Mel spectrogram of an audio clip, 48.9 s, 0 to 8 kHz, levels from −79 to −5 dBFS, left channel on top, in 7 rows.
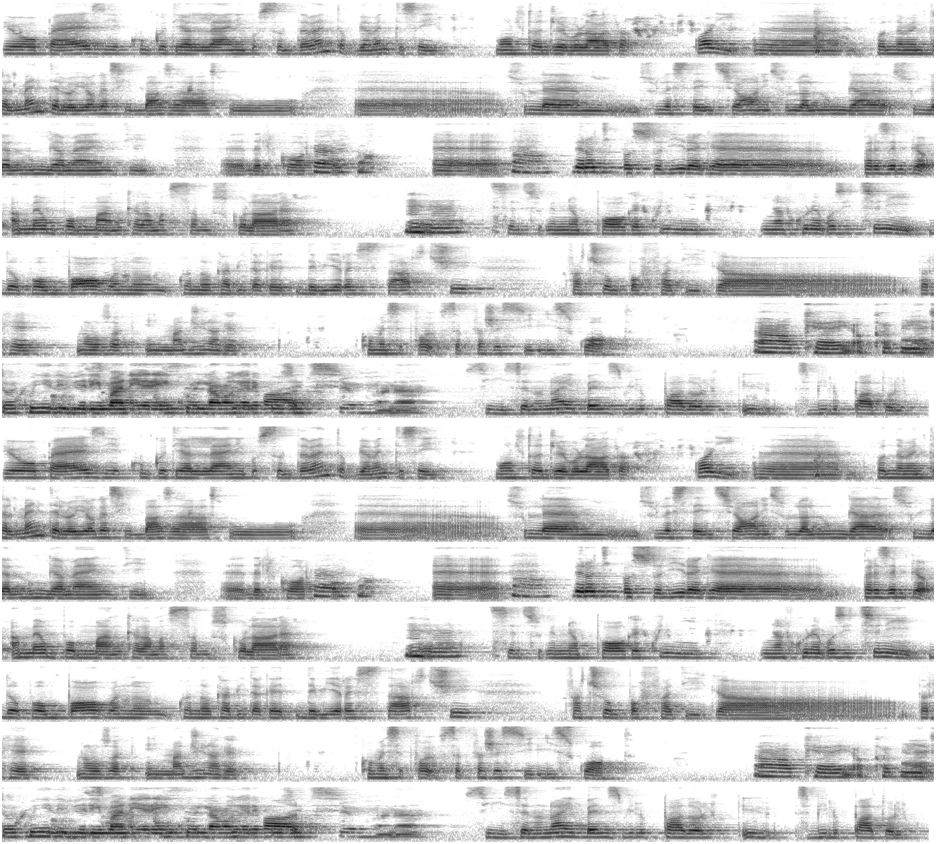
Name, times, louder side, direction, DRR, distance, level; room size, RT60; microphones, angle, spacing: voice 1, 0.0-3.3 3.7-4.9 5.2-16.5 17.2-18.0 18.3-23.2 24.1-24.4 24.6-26.3 26.7-31.8 32.2-36.8 37.6-39.6 41.7-43.3 43.9-44.2 45.4-48.8, right 1 dB, 20° right, 0.7 m, -25 dB
voice 2, 16.3-16.8 17.8-18.1 24.0-24.4 40.6-44.2 44.5-45.1, left 3 dB, 30° left, 0.6 m, -22 dB
11.5 x 8.6 x 9.7 m
head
